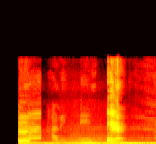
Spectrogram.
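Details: A child with a cough gives a short voiced cough, then a second harsh burst, over a steady low vehicle-like hum.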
